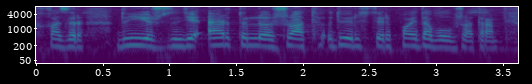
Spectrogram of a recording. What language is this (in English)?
Kazakh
